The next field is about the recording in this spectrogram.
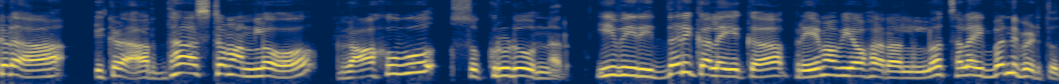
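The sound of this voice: Close and dry with no echo, a woman of medium pitch speaks with lively intonation at a moderate pace.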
